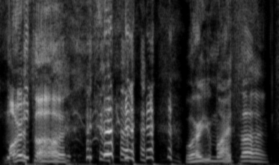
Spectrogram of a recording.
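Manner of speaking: hammed-up cry of a vigilante, half laughing; Batman. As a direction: bellow it in mock torment. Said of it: "you wanna wake up to Batman".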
